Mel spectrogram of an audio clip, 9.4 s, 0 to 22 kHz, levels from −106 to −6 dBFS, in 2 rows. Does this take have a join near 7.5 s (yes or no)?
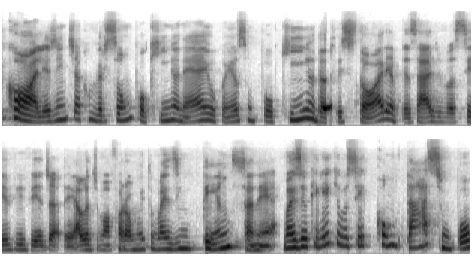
yes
